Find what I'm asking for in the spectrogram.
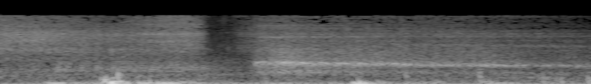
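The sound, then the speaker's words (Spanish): A deep breath in and a slow exhale during a guided relaxation exercise, with soft breathy airflow and a couple of faint sniffs. “Respiramos hondo y exhalamos lo que queda del cansancio.”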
